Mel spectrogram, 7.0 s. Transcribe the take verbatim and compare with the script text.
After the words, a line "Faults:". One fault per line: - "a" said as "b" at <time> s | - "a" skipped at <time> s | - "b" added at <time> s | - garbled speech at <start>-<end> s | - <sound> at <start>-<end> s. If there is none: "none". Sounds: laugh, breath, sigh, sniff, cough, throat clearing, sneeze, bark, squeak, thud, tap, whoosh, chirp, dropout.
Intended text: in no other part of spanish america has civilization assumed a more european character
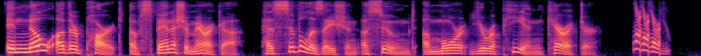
in no other part of spanish america has civilization assumed a more european character
Faults:
- chirp at 6.3-6.7 s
